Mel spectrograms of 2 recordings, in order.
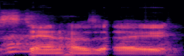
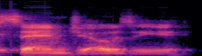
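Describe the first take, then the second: First: The name ends with an 'ay' sound. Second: The name ends with an 'ee' sound. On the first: The speaker calls it right. "instead of" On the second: The speaker calls it wrong. "when I was a kid, I used to say"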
